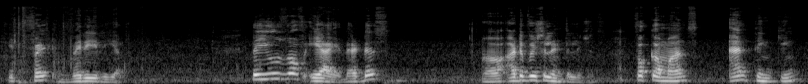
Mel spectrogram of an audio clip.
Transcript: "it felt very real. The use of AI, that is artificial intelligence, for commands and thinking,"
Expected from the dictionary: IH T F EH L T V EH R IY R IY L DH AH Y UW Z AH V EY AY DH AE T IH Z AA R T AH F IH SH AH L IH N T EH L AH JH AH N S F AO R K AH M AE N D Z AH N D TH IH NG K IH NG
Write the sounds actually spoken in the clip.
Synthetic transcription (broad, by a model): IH T F EH L T V EH R IY R IY L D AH Y UW Z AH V EY AY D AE T IH Z AA R T AH F IH SH AH L IH N T EH L AH JH AH N S F AO R K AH M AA N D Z AH N D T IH NG K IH NG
